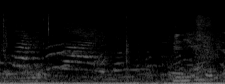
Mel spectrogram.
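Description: Young children's voices chattering and calling out over one another.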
